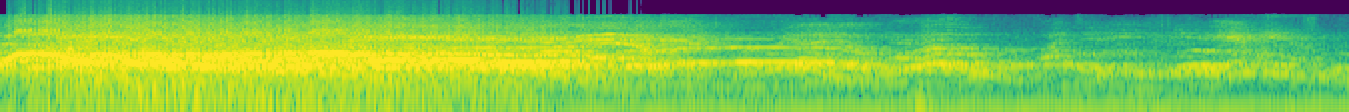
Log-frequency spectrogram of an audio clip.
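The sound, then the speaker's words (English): An audience at FAT roars with shouts and cheers, many voices blending in a dense wall of sound that gradually thins into scattered whoops and calls, energetic. “I give you a cheer.”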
